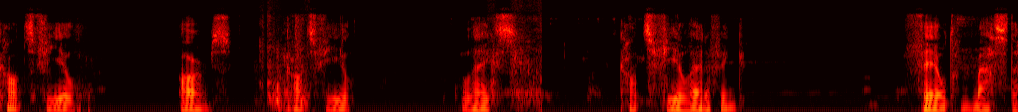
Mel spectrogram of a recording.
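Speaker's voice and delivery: robotic, mechanical voice with an echo. The game master voices a voice the players hear, echoing mechanical voice. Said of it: "Kind of like a echoing mechanical voice".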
